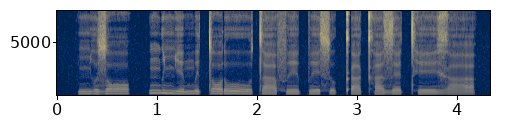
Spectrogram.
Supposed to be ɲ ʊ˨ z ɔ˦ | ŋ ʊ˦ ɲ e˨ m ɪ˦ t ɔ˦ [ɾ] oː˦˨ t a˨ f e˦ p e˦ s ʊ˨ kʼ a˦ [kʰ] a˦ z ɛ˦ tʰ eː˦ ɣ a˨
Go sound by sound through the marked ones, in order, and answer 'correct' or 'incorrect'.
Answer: correct, correct

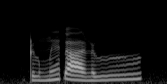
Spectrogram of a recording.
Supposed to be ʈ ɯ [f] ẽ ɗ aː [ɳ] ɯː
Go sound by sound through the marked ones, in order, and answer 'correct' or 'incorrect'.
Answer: incorrect: m, correct

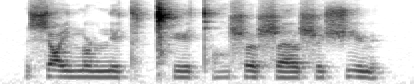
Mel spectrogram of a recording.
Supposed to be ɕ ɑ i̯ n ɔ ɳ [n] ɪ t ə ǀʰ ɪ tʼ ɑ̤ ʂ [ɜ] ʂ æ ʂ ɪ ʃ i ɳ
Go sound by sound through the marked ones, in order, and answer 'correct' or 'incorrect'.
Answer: correct, correct

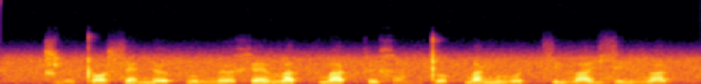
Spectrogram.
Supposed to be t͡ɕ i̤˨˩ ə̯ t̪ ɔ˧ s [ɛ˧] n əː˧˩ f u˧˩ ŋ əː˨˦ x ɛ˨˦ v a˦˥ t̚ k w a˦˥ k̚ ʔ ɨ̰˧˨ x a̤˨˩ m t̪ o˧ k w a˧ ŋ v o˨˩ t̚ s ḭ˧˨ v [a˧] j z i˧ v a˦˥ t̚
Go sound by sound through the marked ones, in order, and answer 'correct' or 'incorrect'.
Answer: correct, correct

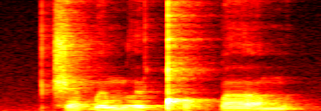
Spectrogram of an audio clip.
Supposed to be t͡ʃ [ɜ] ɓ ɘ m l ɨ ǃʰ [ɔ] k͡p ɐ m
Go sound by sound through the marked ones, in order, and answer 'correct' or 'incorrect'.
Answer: incorrect: ɛ, correct

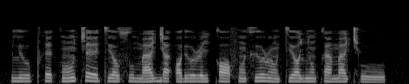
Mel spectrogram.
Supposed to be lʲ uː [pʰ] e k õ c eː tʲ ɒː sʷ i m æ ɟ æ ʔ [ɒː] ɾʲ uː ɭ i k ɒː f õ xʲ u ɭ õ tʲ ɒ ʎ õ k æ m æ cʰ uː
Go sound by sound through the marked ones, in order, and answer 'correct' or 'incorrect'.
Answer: correct, incorrect: ɒ

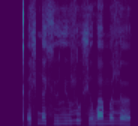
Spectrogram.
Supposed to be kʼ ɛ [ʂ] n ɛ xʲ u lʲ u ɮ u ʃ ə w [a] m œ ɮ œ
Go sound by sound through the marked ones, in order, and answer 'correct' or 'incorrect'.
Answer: incorrect: ʃ, correct

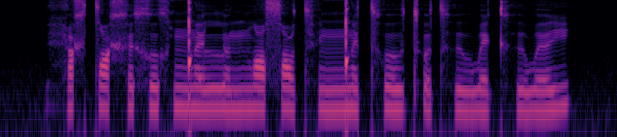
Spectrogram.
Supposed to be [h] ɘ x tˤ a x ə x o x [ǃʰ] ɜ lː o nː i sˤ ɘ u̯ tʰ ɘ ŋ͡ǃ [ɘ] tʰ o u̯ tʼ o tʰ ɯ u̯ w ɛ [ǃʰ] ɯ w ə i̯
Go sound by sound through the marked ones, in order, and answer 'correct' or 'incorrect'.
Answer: correct, incorrect: ŋ͡ǃ, correct, incorrect: kʰ

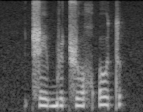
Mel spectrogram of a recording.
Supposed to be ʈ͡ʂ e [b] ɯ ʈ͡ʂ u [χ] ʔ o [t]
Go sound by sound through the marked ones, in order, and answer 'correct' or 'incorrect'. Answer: correct, correct, correct

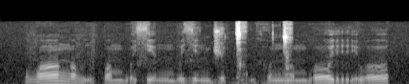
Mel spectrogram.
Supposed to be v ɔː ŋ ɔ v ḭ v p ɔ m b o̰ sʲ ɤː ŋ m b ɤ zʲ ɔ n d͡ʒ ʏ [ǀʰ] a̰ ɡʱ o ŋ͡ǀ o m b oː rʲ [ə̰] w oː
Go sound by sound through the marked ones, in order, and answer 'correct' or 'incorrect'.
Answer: incorrect: ɡ͡ǀ, correct

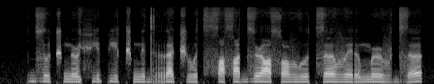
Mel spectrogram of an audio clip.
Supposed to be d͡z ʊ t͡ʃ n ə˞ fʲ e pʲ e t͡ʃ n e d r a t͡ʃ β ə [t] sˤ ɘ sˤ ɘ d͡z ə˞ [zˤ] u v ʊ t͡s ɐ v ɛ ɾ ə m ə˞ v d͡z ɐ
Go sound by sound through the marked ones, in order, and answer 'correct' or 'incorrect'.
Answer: incorrect: t͡s, incorrect: sˤ

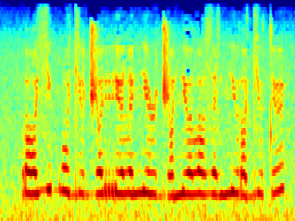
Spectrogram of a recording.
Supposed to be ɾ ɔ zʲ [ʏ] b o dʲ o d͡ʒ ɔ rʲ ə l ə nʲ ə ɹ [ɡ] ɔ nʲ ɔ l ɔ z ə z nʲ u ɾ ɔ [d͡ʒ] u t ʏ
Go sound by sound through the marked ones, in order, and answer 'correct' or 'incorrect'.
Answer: incorrect: ə, incorrect: d͡ʒ, incorrect: dʲ

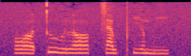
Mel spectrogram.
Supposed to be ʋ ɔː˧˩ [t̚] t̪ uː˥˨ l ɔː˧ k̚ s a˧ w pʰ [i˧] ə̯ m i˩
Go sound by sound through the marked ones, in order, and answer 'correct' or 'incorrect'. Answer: correct, correct

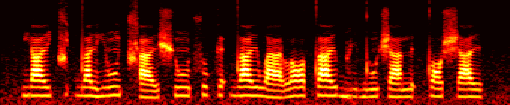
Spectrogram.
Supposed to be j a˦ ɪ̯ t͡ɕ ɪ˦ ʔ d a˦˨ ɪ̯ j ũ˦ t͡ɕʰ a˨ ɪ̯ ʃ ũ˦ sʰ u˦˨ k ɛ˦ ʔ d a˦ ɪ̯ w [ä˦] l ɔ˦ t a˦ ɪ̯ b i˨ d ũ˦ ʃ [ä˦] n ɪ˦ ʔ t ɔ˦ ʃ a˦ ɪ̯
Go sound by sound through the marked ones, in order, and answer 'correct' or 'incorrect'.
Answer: incorrect: ä˨, correct

